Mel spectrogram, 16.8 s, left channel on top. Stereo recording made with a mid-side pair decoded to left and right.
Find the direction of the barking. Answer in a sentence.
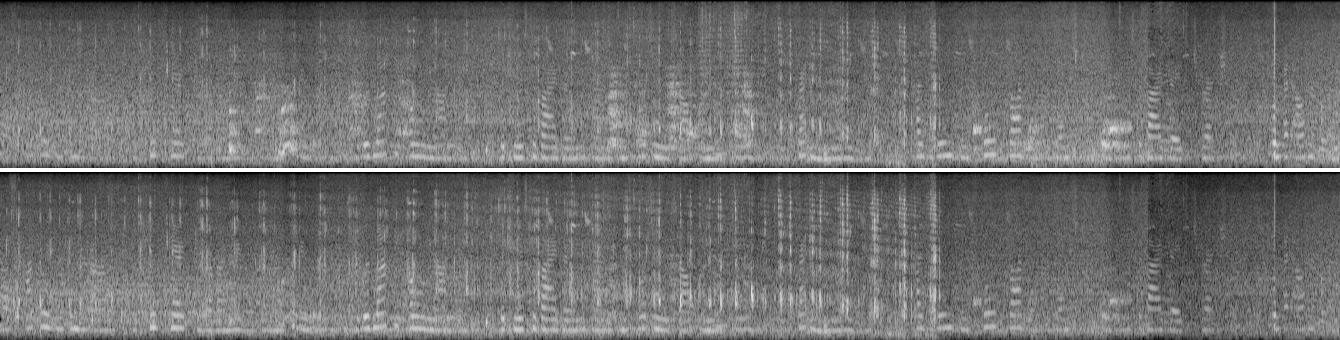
In this clip you hear the barking on the left.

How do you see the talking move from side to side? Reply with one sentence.
In this clip you hear the talking move to the left.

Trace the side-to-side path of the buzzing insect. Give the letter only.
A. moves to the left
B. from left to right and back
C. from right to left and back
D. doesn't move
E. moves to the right
A.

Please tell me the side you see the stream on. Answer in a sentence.
In this clip you hear the stream on the left.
